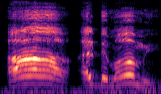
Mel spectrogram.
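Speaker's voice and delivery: put-on high cooing baby talk; playful high coo to a scary creature; mock cooing. Cooing to scare off monster.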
